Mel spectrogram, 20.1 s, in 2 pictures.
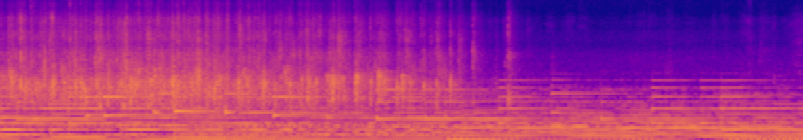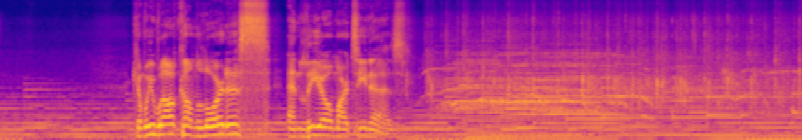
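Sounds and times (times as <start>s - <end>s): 
congregation clapping at a church service: 0.0s - 6.7s, 15.1s - 20.0s
sustained tonal music: 0.0s - 20.0s
speech: 11.8s - 15.5s.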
